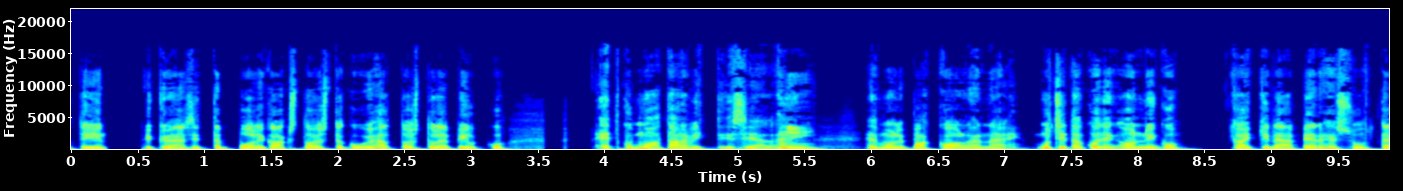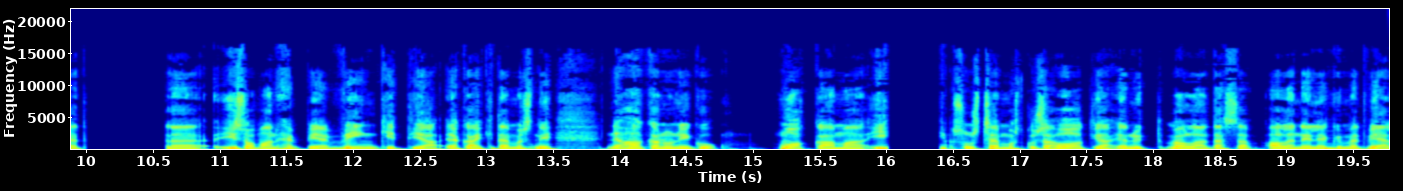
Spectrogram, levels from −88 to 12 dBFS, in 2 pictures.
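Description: Digital broadcast dropouts mute the speech at 0.26–0.58 s before "sitten puoli kaksitoista kun", at 3.54–3.95 s in several short holes, at 9.99–10.66 s after "niinku kaikki nämä perhesuhteet", and at 16.00–16.46 s after "on alkanut niinku muokkaamaan". Failed frames are silenced behind quick 20 ms fades, leaving true silence rather than smeared, concealed sound.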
